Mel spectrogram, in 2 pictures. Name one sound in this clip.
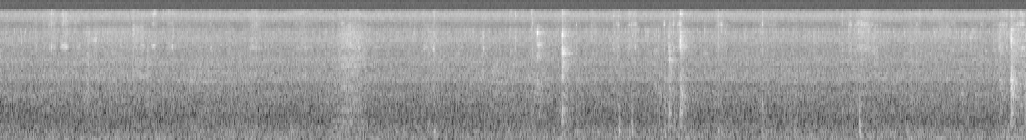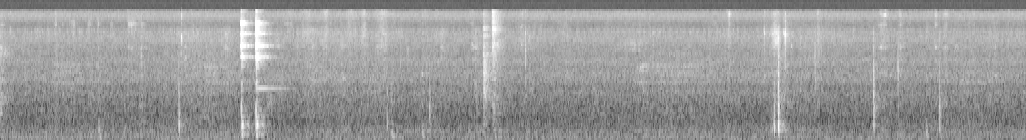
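A metal tool scrapes and taps against a dry clay pot.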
